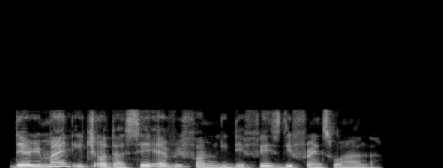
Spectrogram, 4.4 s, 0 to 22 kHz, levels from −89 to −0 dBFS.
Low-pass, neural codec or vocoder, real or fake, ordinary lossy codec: none; codec, 16 kHz, 8 kbps, FunCodec, trained on LibriTTS, 25 frames a second; fake; none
